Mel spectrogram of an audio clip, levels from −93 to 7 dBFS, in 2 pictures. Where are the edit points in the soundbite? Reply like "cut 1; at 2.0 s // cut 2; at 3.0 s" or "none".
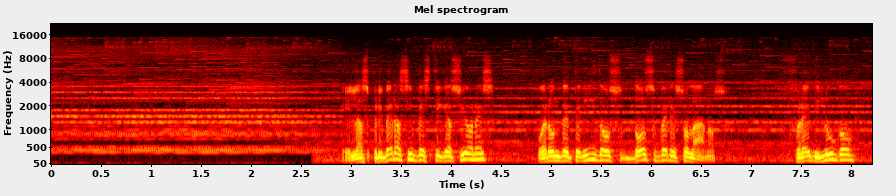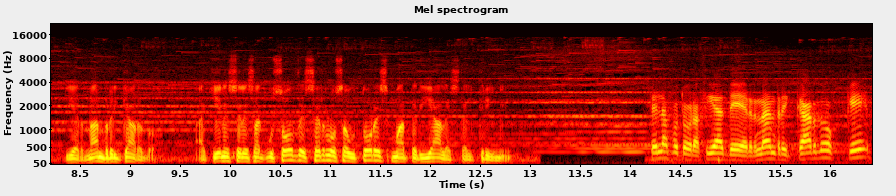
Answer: cut 1; at 1.5 s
